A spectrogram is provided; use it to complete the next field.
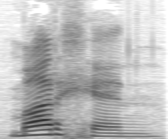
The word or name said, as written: margen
